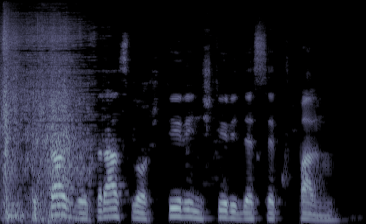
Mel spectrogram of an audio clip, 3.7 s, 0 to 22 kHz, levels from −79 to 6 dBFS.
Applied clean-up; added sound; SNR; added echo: classical method Wiener filter.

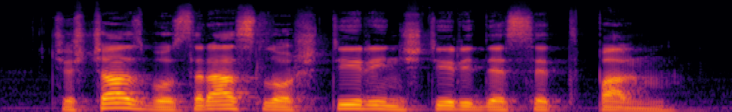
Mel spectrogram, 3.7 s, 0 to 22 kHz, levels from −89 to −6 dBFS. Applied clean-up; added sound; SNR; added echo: none; none; none; none.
